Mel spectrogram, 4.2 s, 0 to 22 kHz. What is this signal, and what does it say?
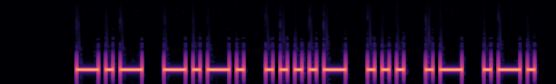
Morse code, heard as a keyed tone, about 22 wpm, 700 Hz. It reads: KC4SAR
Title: USA Call Signs 22wpm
